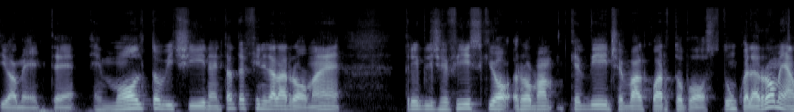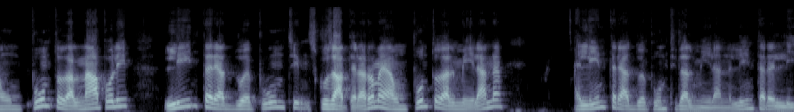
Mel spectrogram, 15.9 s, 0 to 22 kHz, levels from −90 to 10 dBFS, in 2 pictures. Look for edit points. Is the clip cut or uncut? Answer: uncut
